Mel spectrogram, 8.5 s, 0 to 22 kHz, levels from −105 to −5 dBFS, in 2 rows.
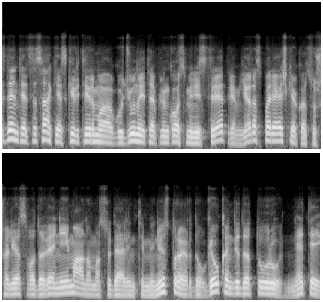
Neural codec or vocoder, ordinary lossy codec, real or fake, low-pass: none; Opus, 32 kbps; real; 7.2 kHz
